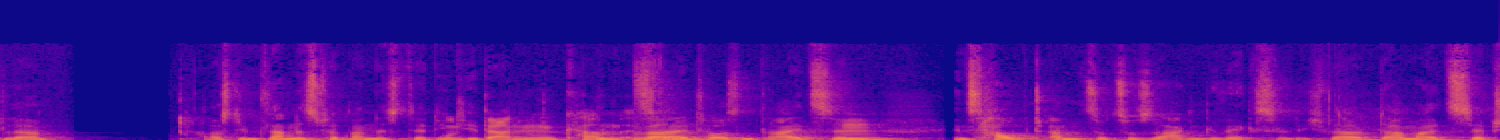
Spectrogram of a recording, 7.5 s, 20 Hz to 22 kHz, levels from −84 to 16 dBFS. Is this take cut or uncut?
cut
